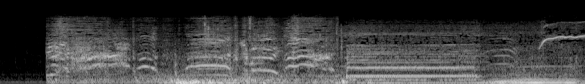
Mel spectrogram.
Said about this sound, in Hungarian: Jabálással és tülköléssel próbálják elzavarni az anyamedvét, amely rátámadt egy autóban ülő emberre.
